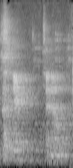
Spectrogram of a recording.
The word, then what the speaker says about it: Stichtenoth: If you, like me, were not aware that they pronounced her name Stichtenoth, well, then we've already learned one thing we can.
